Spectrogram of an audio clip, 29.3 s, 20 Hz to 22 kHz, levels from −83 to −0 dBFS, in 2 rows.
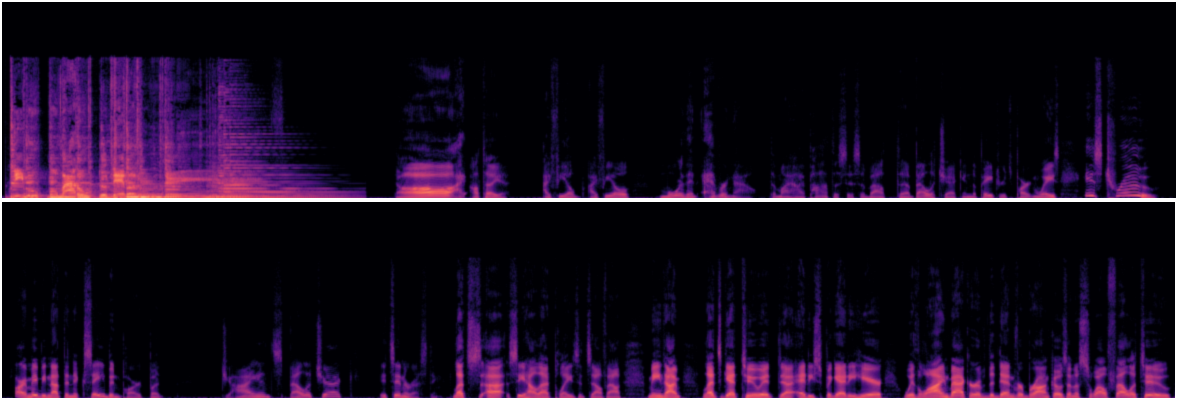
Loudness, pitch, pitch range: -27 LUFS, 140 Hz, 110-165 Hz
